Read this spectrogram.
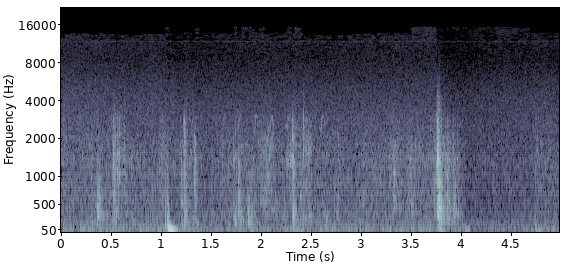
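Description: A wooden door knocks shut.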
